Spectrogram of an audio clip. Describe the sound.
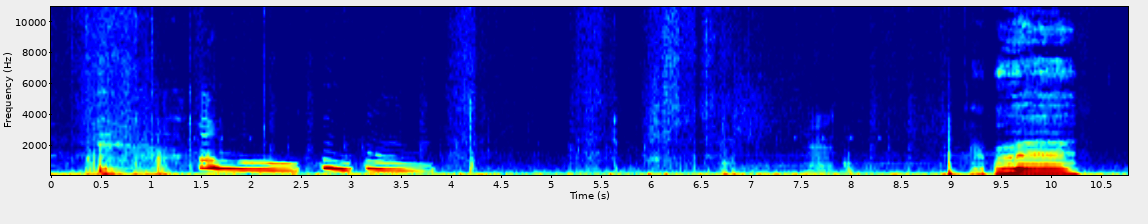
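A person howls like a dog to get someone to come out, in a series of short, sliding, descending wails, then pauses briefly before ending with a louder, deeper howl.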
